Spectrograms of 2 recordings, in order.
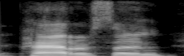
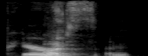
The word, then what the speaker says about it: Pearson: But my name, people always mess up my last name. They'll say Patterson, Peterson. They'll miss. I'm like, listen, just please pronounce what's there. Pearson? Pronounce what's there. Pearson.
